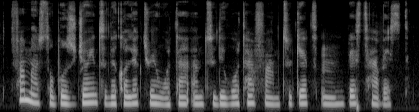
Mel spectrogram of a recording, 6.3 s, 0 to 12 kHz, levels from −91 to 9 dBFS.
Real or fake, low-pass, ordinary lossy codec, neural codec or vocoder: real; none; none; none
